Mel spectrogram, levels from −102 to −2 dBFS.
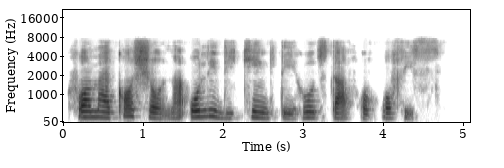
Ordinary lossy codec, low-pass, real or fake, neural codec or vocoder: none; none; fake; codec, 16 kHz, 4.8 kbps, FACodec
